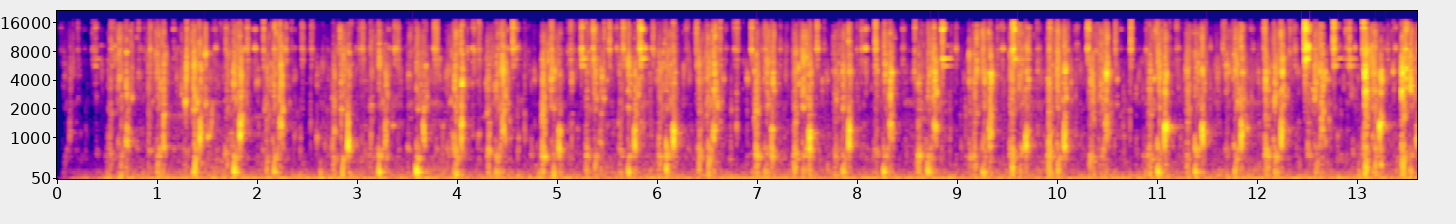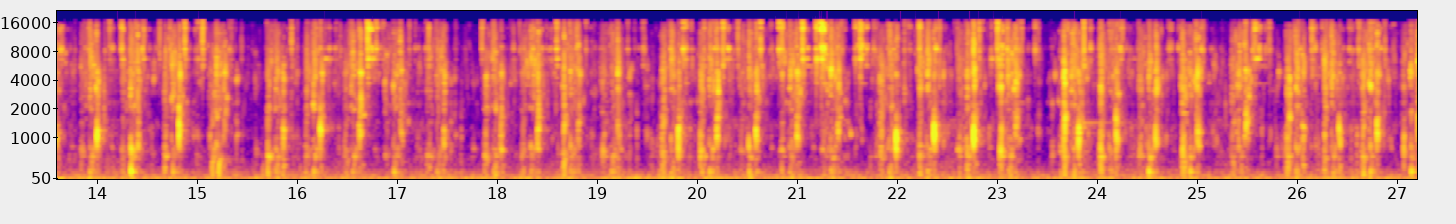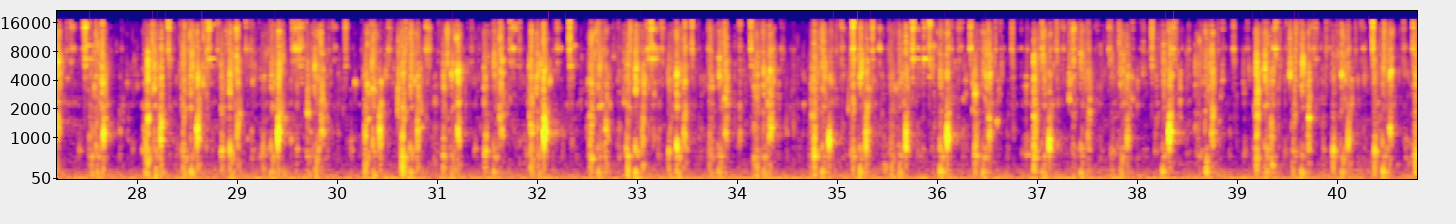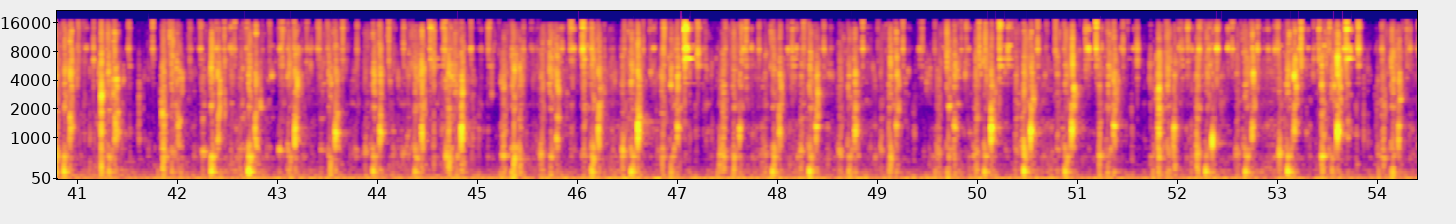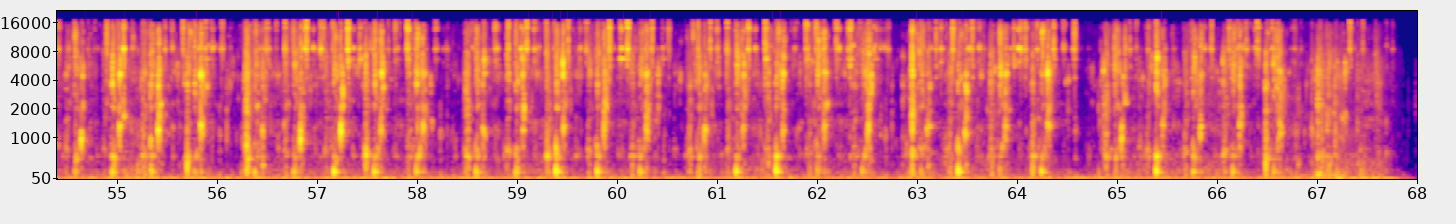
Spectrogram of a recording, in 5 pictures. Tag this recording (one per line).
bark
dog
growl
howl
husky
malamute
moan
sled-dog
wolf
